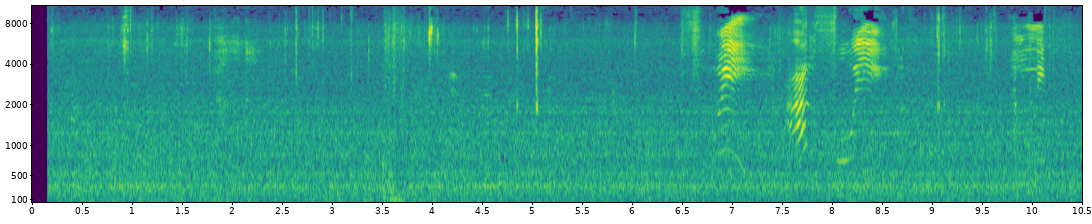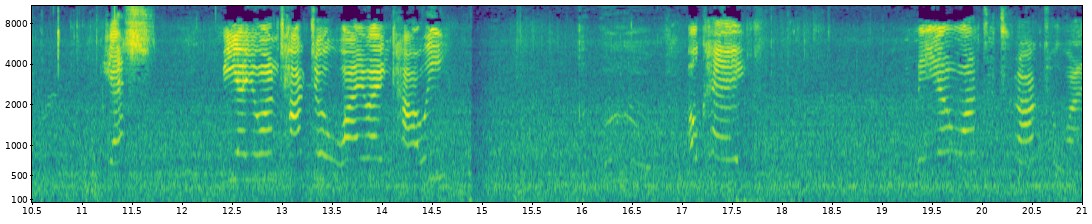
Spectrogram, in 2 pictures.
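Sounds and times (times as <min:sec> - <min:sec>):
car cabin road and engine noise: 0:00.2 - 0:21.0
low thump: 0:03.5 - 0:03.9.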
